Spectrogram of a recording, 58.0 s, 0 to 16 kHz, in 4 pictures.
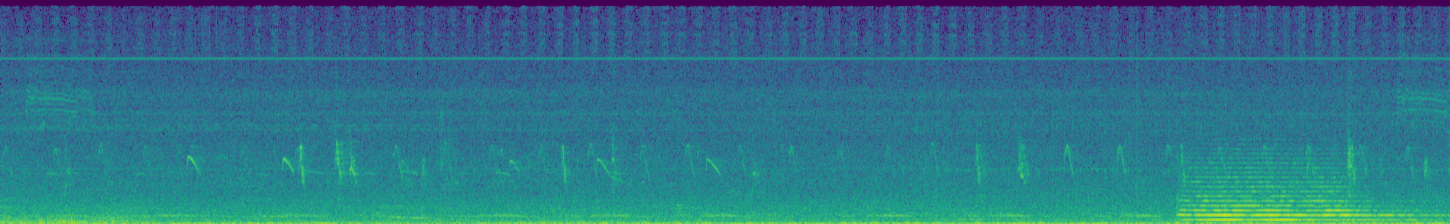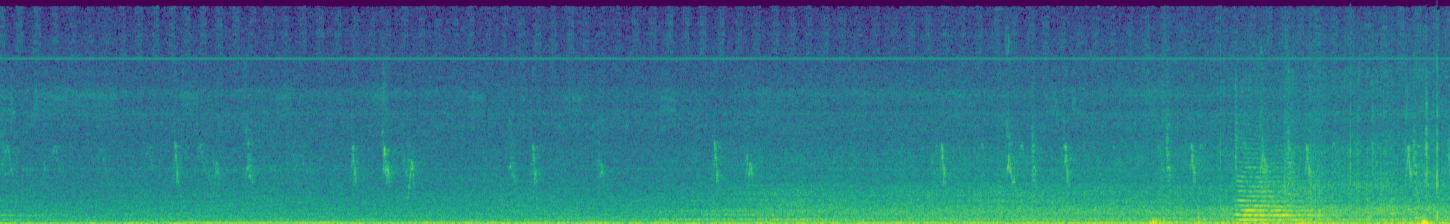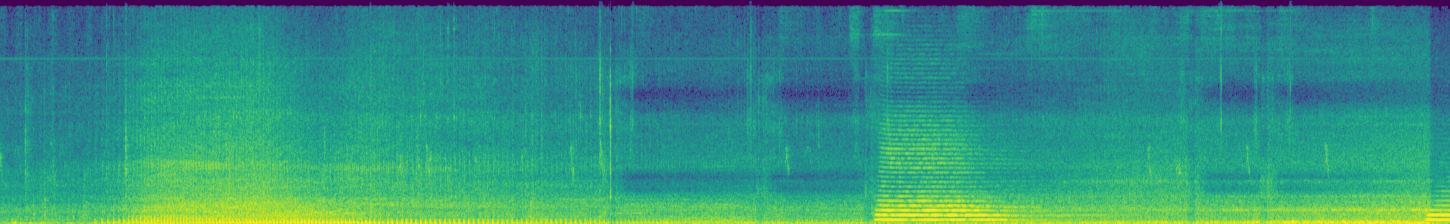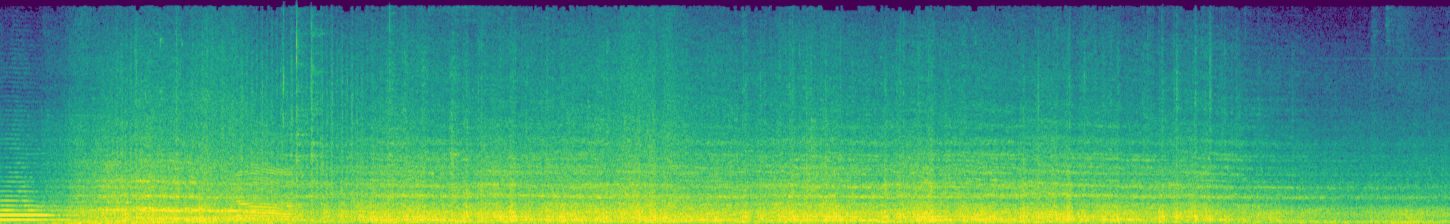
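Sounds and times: locomotive horn blasts: 11.8s - 14.5s, 26.8s - 27.8s, 37.7s - 40.1s, 43.1s - 45.8s
locomotive engine: 20.0s - 58.0s.

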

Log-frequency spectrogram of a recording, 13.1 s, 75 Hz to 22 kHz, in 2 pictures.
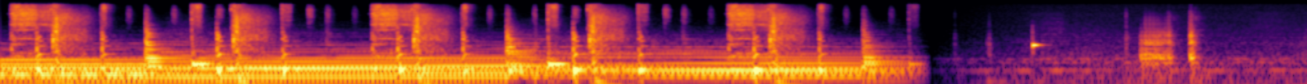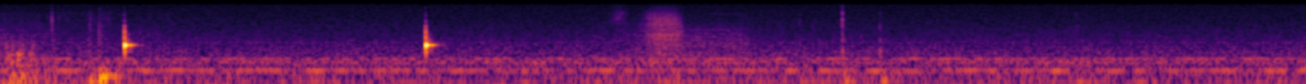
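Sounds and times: hands rustling: 9.6s - 10.4s.

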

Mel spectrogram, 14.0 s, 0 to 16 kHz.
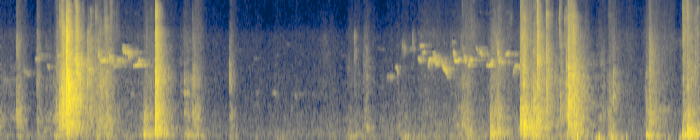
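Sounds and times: small bird chirping: 0.5s - 3.1s, 7.6s - 10.4s
footsteps on gritty concrete: 9.2s - 14.0s.

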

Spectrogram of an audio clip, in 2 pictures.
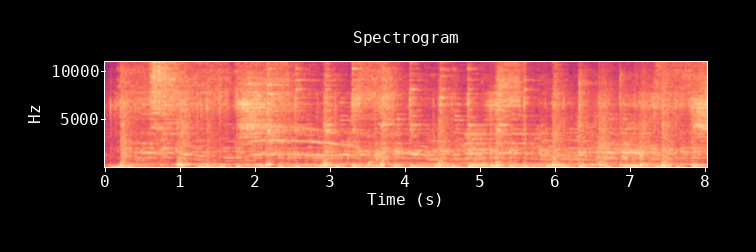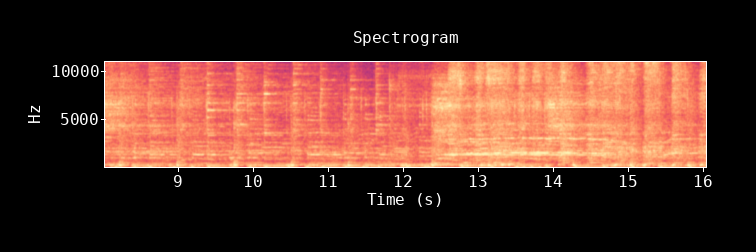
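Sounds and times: drum kit beat: 0.0s - 16.0s
live band dance music: 0.0s - 16.0s.

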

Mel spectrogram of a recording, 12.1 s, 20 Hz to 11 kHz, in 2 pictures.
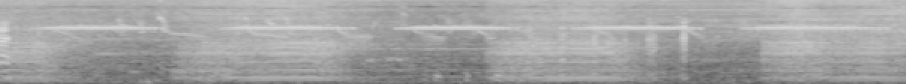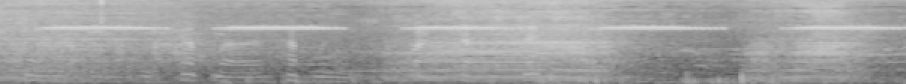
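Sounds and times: insects trilling: 0.0s - 12.0s
low drawn-out animal calls: 0.0s - 12.0s.

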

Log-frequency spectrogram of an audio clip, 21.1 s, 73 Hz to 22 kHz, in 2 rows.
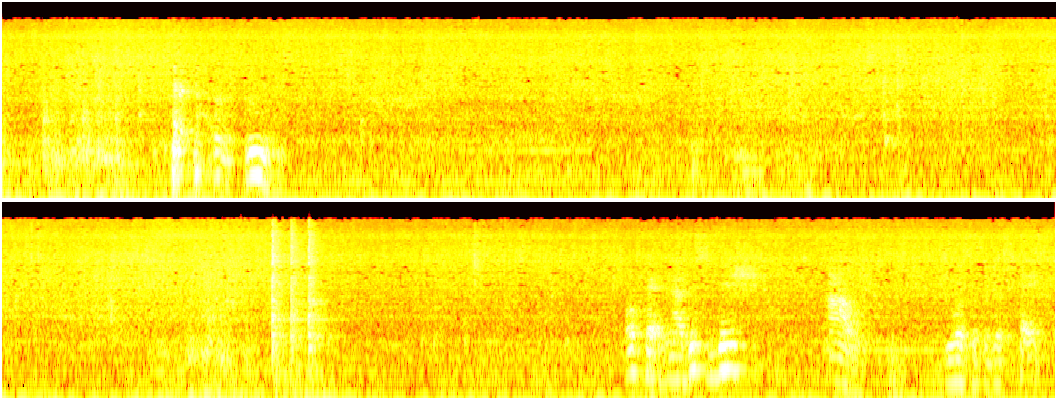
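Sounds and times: steaks sizzling in a pan: 0.0s - 21.0s
tongs knocking against a pan: 13.2s - 14.0s.

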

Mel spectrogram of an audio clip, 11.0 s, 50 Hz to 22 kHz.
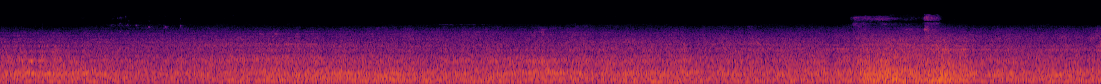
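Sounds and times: jet engine rushing: 8.6s - 9.7s.

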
